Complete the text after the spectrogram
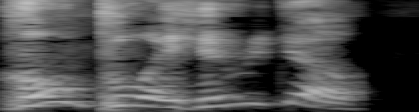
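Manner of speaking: high, loud, excited exclamation.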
